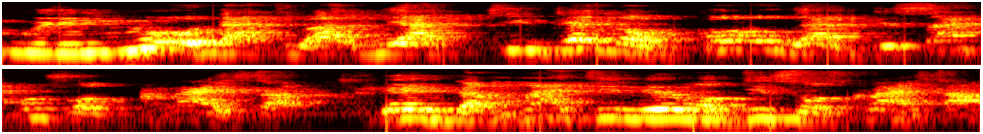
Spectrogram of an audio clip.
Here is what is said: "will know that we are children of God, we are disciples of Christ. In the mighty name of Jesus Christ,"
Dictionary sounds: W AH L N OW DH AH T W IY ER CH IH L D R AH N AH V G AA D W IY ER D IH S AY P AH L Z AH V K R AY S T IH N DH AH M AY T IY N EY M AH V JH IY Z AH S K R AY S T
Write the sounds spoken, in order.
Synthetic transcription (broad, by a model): W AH N OW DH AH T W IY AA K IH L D AH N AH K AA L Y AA D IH S AY P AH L S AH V K R AY S T IH N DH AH M AY T IY N EY M AH V JH IY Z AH S K R AY S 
